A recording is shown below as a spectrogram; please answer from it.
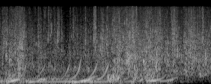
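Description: Cartoon sound effect of a boat sinking: a sudden rush of splashing water, with many quick rising bubbling blips as it goes under.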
